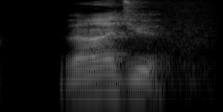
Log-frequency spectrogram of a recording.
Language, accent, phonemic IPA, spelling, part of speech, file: French, France, /vɛ̃ djø/, vingt dieux, interjection, LL-Q150 (fra)-vingt dieux.wav
- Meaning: blow me down, bloody hell, gosh, good God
